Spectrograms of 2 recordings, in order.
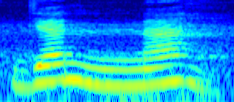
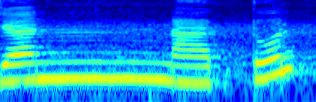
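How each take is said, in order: First: The word ends in a silent-vowel 'h' sound. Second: The word ends in a full 'tun' ending. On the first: The reader stops at this word. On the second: The reading continues without a stop.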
